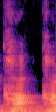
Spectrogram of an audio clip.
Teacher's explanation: आपको खा ज्यादा वायु निकल रही होगी और थोड़ा घर्षण भी हो रहा होगा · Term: महाप्राण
